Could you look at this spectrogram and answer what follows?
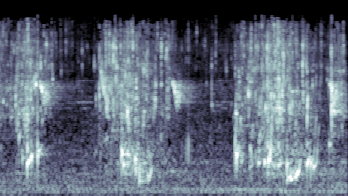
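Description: Plain water poured and trickling into a bowl in a few separate splashing bursts, fairly quiet and close, with gurgling drips between pours.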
